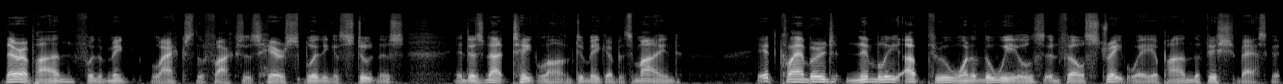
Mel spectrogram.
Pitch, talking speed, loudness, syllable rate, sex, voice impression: 95 Hz, 160 wpm, -21 LUFS, 4.3 syllables/s, male, masculine, middle-aged, thick, tensed, powerful, hard, clear, fluent, cool, intellectual, calm, slightly friendly, reassuring, wild, lively, slightly strict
